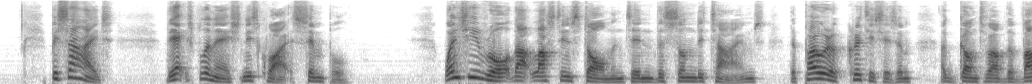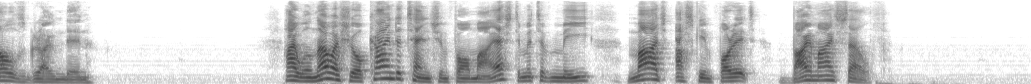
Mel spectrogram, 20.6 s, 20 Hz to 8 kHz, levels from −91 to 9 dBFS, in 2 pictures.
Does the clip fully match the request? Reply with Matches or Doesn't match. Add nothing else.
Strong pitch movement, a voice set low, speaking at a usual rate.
Doesn't match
